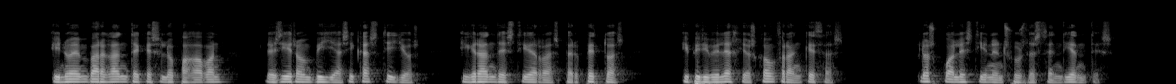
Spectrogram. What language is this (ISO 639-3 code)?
spa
